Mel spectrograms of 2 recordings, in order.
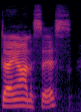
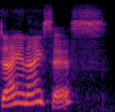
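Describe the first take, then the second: First: The name has an altered, nonstandard pronunciation. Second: The name has its usual standard pronunciation. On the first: The speaker calls it wrong. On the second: The speaker calls it right.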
